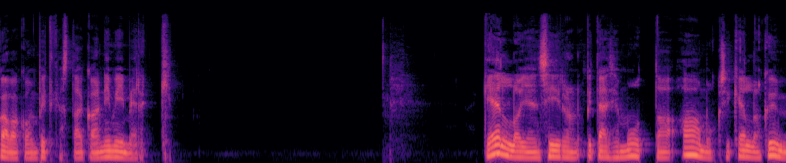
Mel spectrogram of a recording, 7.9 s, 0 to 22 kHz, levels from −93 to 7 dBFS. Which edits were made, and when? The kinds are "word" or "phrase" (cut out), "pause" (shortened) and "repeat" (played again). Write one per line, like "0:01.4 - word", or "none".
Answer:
0:05.8 - word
